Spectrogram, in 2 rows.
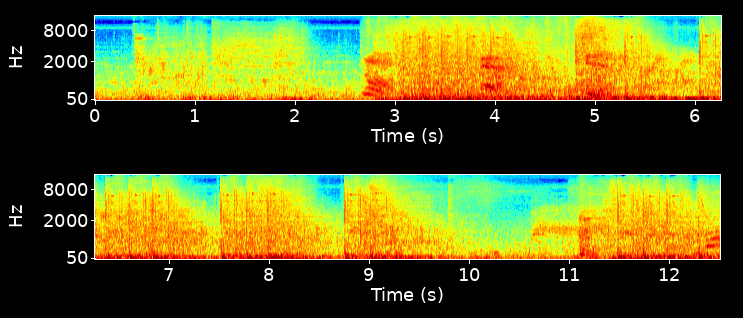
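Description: Armor-piercing gunfire in the Mass Effect 2 game: rapid bursts of mechanical, clattering shots that come in repeated loud volleys with short pauses between them, close and dense.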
